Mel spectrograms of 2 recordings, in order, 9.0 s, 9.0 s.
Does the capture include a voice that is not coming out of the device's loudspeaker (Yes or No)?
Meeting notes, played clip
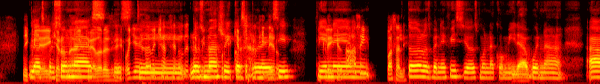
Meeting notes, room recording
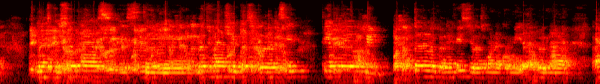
No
